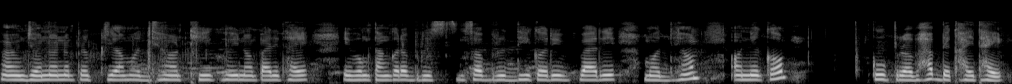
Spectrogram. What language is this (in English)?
Odia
